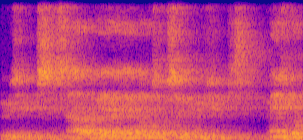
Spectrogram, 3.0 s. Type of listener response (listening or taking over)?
taking over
